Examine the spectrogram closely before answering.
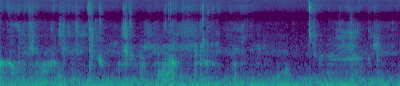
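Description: Faint close-up chewing of a mouthful of hamburger, with irregular small wet mouth clicks.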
